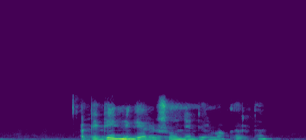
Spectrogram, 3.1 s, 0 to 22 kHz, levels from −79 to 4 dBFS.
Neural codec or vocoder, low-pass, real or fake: codec, 16 kHz, 4 kbps, FreqCodec, smaller model; 7.2 kHz; fake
